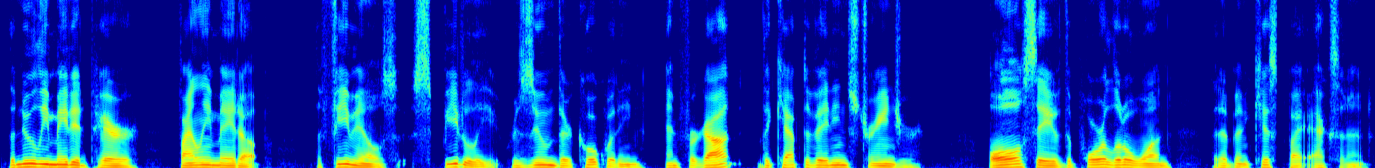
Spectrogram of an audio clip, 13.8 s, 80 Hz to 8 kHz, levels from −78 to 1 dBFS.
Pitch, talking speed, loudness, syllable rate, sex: 110 Hz, 125 wpm, -19 LUFS, 4.7 syllables/s, male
